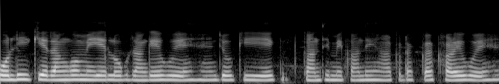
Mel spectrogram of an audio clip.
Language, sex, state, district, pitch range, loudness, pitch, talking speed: Hindi, female, Maharashtra, Washim, 200-210 Hz, -16 LUFS, 205 Hz, 240 wpm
